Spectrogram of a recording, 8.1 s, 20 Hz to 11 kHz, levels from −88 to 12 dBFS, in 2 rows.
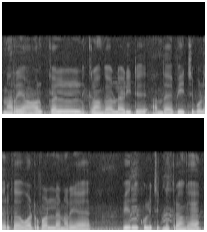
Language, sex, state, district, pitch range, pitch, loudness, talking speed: Tamil, male, Tamil Nadu, Kanyakumari, 110-120 Hz, 115 Hz, -15 LUFS, 95 wpm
